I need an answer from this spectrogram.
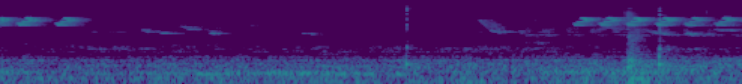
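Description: Near silence: faint room noise with distant birds chirping, a quick run of short high notes at the start and again near the end.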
